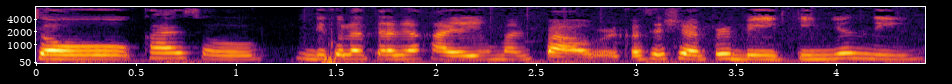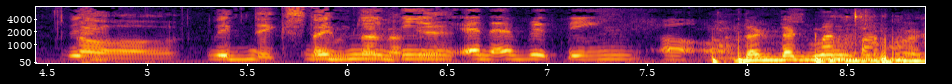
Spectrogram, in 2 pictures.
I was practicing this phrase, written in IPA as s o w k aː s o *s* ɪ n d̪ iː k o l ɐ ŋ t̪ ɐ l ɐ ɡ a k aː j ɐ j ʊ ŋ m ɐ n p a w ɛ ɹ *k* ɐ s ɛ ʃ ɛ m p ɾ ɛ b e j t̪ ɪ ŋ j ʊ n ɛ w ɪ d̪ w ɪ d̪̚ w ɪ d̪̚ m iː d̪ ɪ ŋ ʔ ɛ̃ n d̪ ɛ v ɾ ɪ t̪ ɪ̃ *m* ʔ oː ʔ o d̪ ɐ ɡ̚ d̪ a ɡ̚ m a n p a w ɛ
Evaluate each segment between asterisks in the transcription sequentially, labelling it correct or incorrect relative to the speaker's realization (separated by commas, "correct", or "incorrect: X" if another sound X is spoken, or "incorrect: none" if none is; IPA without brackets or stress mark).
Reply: incorrect: h, correct, incorrect: ŋ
